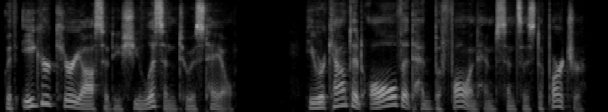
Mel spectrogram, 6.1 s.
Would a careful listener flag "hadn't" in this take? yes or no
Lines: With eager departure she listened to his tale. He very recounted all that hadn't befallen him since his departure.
yes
